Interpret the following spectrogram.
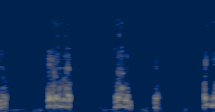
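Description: Marker pen drawing lines on a whiteboard: three short scratchy strokes, the last one brief.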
